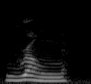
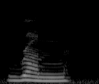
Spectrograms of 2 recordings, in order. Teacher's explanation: Now ng is made at the back of the mouth and n is made behind the teeth.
